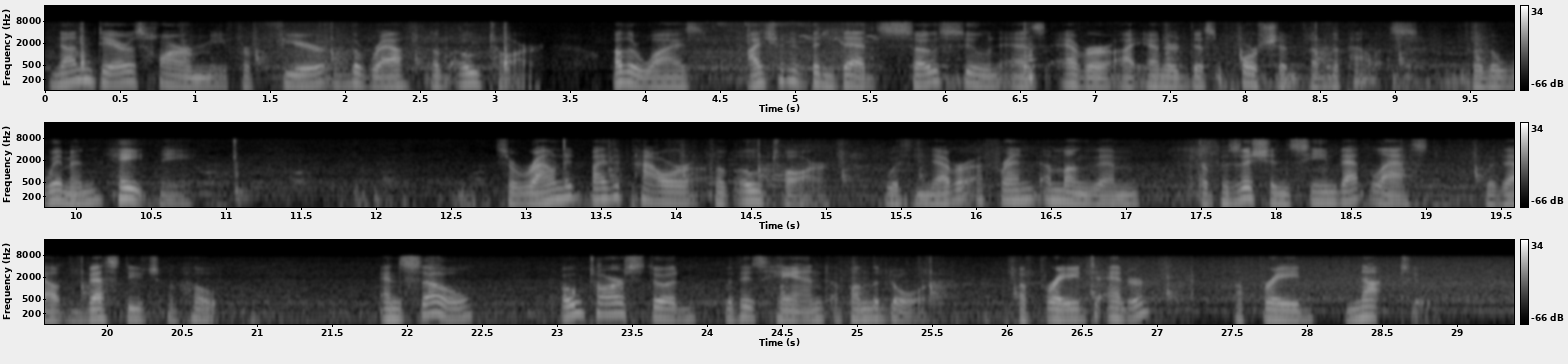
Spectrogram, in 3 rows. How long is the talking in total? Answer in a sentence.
The talking can be heard for 26 seconds in total.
